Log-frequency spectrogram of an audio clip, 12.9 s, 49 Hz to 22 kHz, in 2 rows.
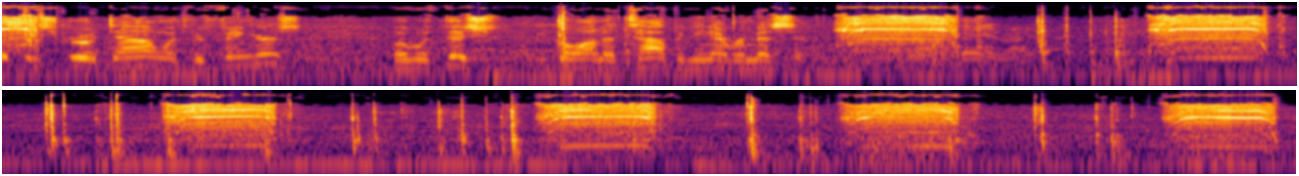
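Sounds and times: cordless drill whirring: 4.2 - 4.8, 5.7 - 6.4, 7.3 - 7.9, 9.2 - 9.8, 10.6 - 11.4, 12.3 - 12.9.

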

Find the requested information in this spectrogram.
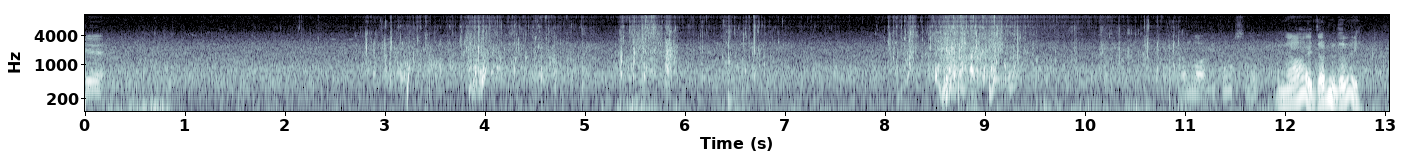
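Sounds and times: stream rushing: 0.0 - 13.0
fish splashing in water: 2.7 - 7.0, 8.0 - 10.9.

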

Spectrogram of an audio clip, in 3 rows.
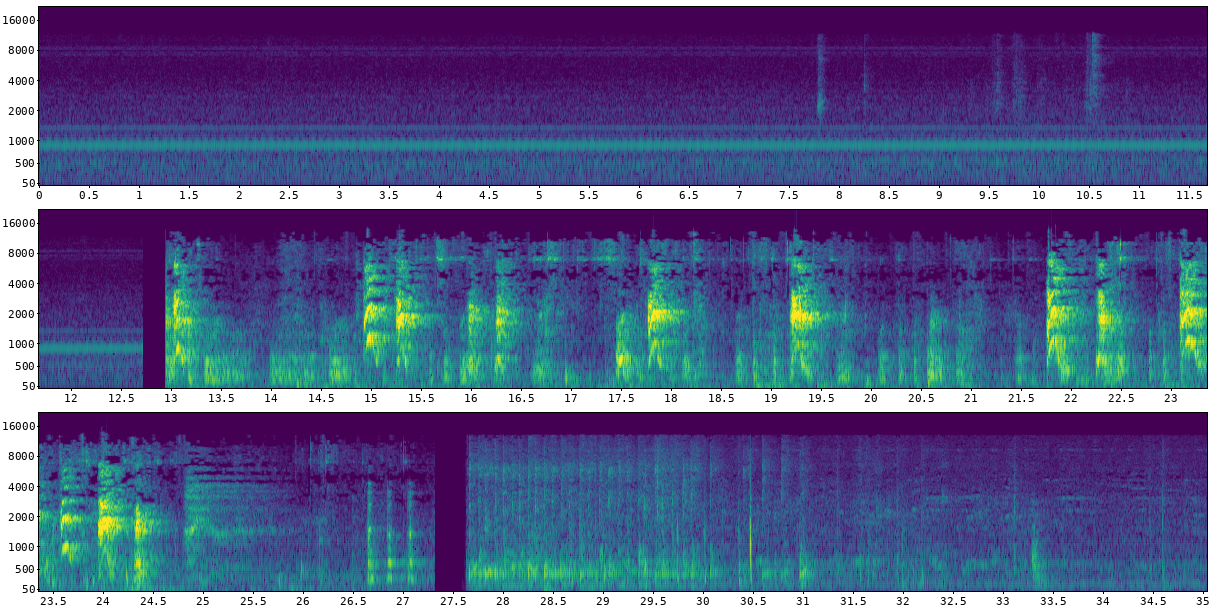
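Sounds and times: dogs barking: 13.0 - 24.8.

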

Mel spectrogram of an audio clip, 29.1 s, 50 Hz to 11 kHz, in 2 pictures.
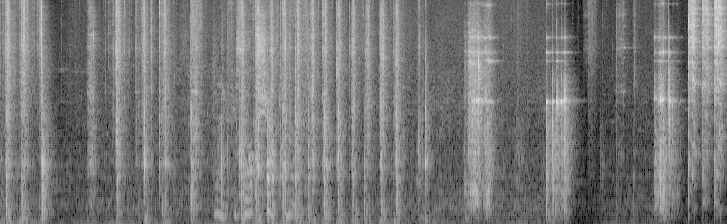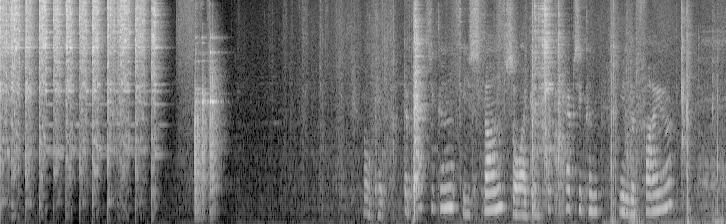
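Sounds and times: knife chopping on cutting board: 4.8 - 8.1.

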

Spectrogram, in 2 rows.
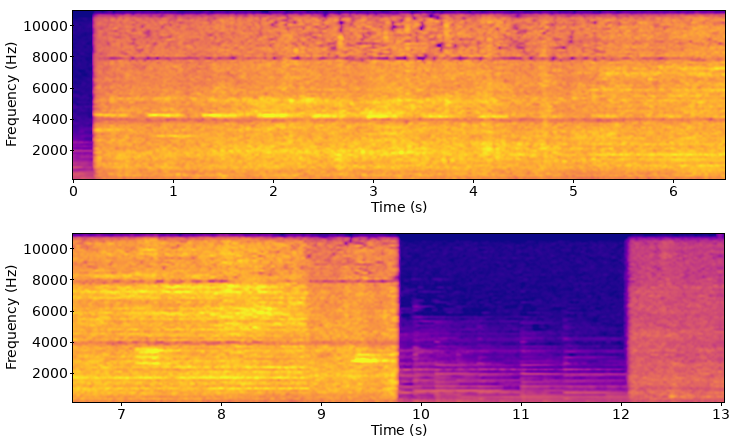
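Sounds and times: busy street traffic: 0.3 - 9.8, 12.2 - 13.0.

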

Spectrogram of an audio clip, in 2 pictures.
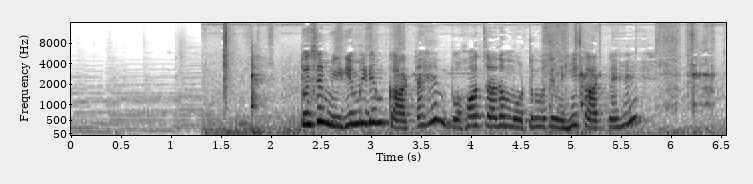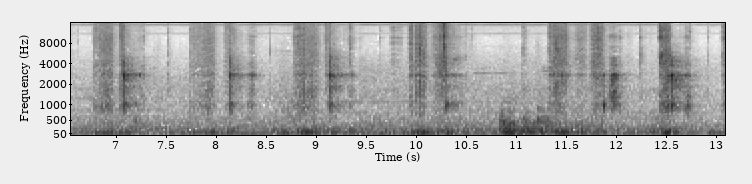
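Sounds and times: knife slicing onion on board: 1.4 - 3.0, 4.7 - 13.0.

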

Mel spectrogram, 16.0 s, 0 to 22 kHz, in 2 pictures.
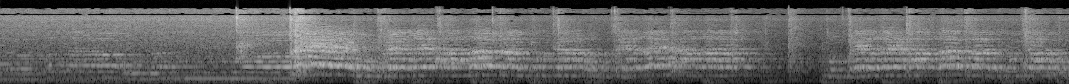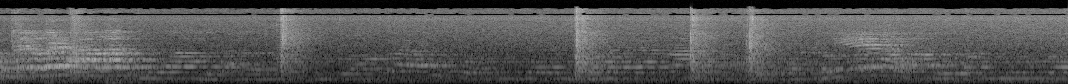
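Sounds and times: women singing in unison: 0.0 - 16.0
hand claps: 1.7 - 9.1, 10.0 - 10.5, 12.3 - 14.2.

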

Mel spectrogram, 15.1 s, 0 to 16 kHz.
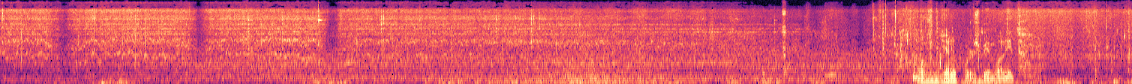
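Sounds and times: fishing reel grinding: 0.0 - 10.2.

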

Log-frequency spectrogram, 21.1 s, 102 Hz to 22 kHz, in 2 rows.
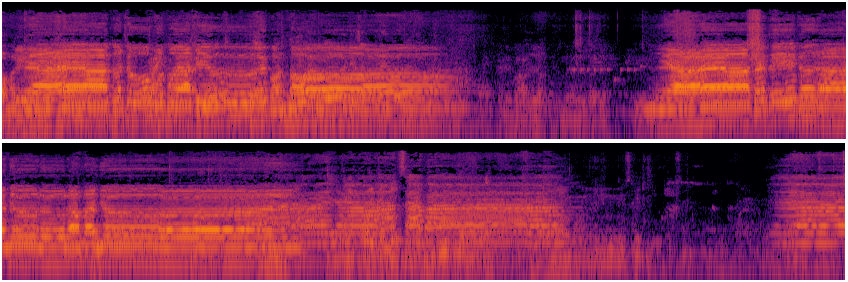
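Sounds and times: person singing unaccompanied: 20.2 - 21.0.

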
